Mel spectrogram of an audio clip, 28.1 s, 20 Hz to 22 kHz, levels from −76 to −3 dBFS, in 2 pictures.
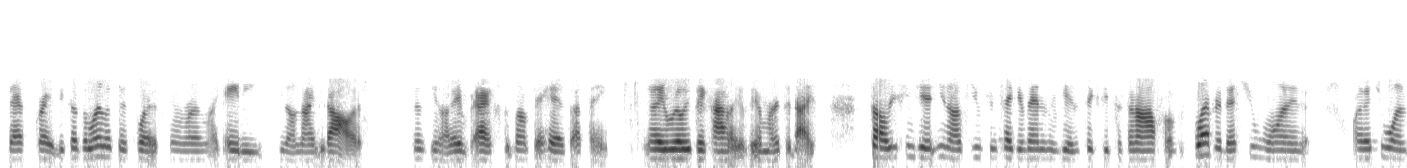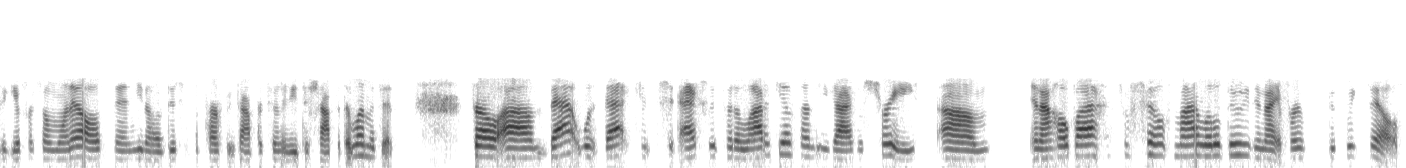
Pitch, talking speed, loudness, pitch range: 185 Hz, 230 wpm, -29 LUFS, 170-230 Hz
